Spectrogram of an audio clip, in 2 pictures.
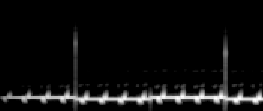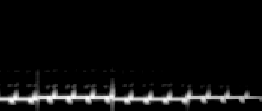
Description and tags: Fire siren with fade in and fade out, change of frequency, of the starting phase, of and resonance.
This song is normalized.
It's like someone who is hearing a fire siren playing with his ears.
